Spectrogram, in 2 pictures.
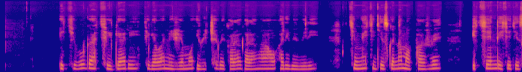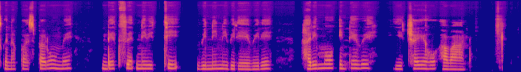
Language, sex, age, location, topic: Kinyarwanda, female, 18-24, Huye, education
